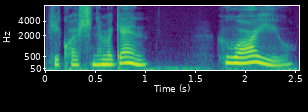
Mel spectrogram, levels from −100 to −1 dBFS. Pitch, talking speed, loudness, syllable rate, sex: 205 Hz, 165 wpm, -16 LUFS, 6.4 syllables/s, female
